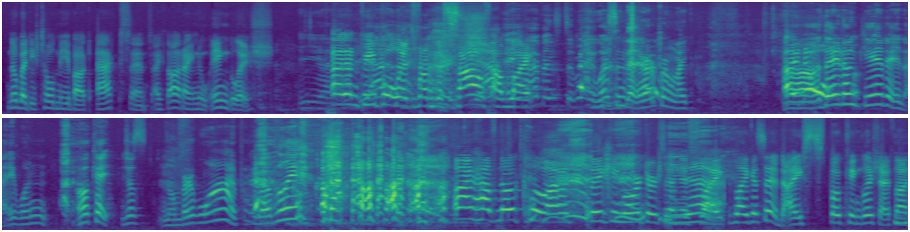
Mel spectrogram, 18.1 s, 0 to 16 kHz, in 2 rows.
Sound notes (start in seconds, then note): 11.6 laughter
